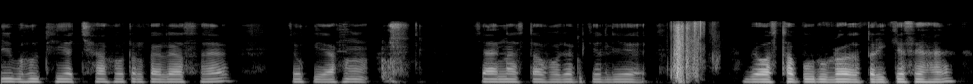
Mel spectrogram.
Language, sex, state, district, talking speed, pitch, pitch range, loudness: Hindi, male, Chhattisgarh, Balrampur, 125 wpm, 120 Hz, 115-125 Hz, -25 LUFS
